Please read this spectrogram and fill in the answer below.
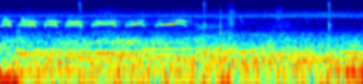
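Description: Outdoor wildlife sound: a series of short chirps, about four a second, that stops a little over two seconds in, over a steady high insect drone. A few faint clicks are heard.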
